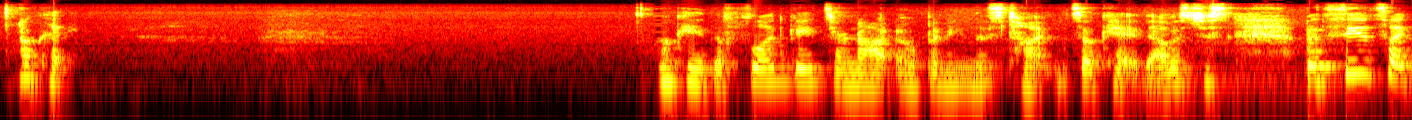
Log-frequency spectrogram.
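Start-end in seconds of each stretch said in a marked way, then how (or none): 0.1-5.7 teary, choked-up voice, close to tears. Speaker trying to hold back tears mid-talk, choked up, teary. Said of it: "I'm such a sympathetic crier".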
